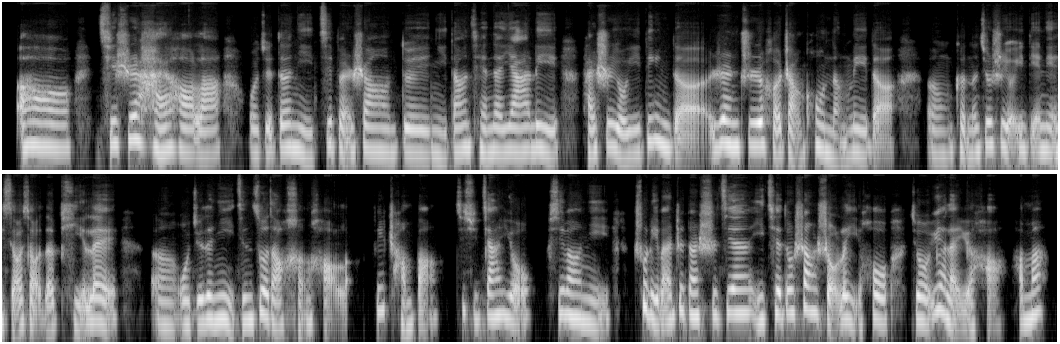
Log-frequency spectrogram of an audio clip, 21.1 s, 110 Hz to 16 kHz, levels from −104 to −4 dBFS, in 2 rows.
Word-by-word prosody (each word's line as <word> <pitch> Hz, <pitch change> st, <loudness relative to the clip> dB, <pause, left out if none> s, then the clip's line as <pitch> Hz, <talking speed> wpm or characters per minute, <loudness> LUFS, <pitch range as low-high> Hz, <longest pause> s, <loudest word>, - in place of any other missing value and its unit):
哦， 215 Hz, -2 st, +2 dB, 0.3 s
其 235 Hz, -, -2 dB
实 265 Hz, +4 st, +3 dB
还 200 Hz, -5 st, +3 dB
好 195 Hz, -3 st, +2 dB
啦。 175 Hz, +1 st, +1 dB, 0.3 s
我 185 Hz, -, -4 dB
觉 -, -, -2 dB
得 210 Hz, +1 st, 0 dB
你 190 Hz, -6 st, -1 dB
基 230 Hz, +7 st, -6 dB
本 195 Hz, -3 st, -1 dB
上 195 Hz, -2 st, -1 dB
对 180 Hz, -2 st, 0 dB
你 175 Hz, -2 st, -7 dB
当 195 Hz, +4 st, -1 dB
前 195 Hz, -3 st, -4 dB
的 190 Hz, -1 st, 0 dB
压 195 Hz, 0 st, +1 dB
力 195 Hz, -3 st, 0 dB, 0.2 s
还 180 Hz, 0 st, -1 dB
是 220 Hz, +2 st, +1 dB
有 170 Hz, -5 st, +2 dB
一 180 Hz, +2 st, -3 dB
定 250 Hz, +2 st, 0 dB
的 335 Hz, +6 st, +1 dB
认 230 Hz, -1 st, +5 dB
知 225 Hz, +1 st, +6 dB
和 185 Hz, -5 st, +1 dB
掌 190 Hz, -, 0 dB
控 225 Hz, -5 st, -2 dB
能 175 Hz, +1 st, -7 dB
力 185 Hz, -2 st, -1 dB
的。 -, -, -2 dB, 0.3 s
呃， 175 Hz, -1 st, -9 dB
可 185 Hz, -, -2 dB
能 180 Hz, +1 st, -5 dB
就 230 Hz, +3 st, +1 dB
是 225 Hz, -1 st, -3 dB
有 -, -, +1 dB
一 -, -, -3 dB
点 200 Hz, -, -4 dB
点 190 Hz, -1 st, -2 dB
小 195 Hz, -, 0 dB
小 195 Hz, +2 st, 0 dB
的 -, -, 0 dB
疲 175 Hz, -2 st, -7 dB
累。 205 Hz, +4 st, +2 dB, 0.3 s
呃， 185 Hz, -2 st, -6 dB
我 185 Hz, -, -1 dB
觉 195 Hz, -, +2 dB
得 215 Hz, -, +5 dB
你 215 Hz, +1 st, +2 dB
已 195 Hz, -, -2 dB
经 205 Hz, 0 st, -1 dB
做 240 Hz, +2 st, +4 dB
到 -, -, +1 dB
很 -, -, -7 dB
好 -, -, -2 dB
了， -, -, -7 dB, 0.2 s
非 275 Hz, -, -4 dB
常 180 Hz, -, -5 dB
棒， 225 Hz, +3 st, -4 dB
继 280 Hz, -, -10 dB
续 240 Hz, -5 st, -6 dB
加 230 Hz, +2 st, +2 dB
油。 245 Hz, +1 st, -1 dB
希 255 Hz, -, -4 dB
望 225 Hz, -4 st, +2 dB
你 195 Hz, +3 st, -6 dB, 0.2 s
处 320 Hz, -, +2 dB
理 210 Hz, -7 st, +3 dB
完 220 Hz, -, +1 dB
这 280 Hz, -, -2 dB
段 235 Hz, -3 st, +3 dB
时 240 Hz, -, -3 dB
间， 260 Hz, +2 st, +2 dB
一 210 Hz, -, -1 dB
切 250 Hz, +4 st, +4 dB
都 260 Hz, +1 st, +1 dB
上 275 Hz, -2 st, +4 dB
手 -, -, +4 dB
了 215 Hz, -, +4 dB
以 195 Hz, -, -6 dB
后 200 Hz, +2 st, +1 dB, 0.2 s
就 210 Hz, -3 st, +3 dB
越 280 Hz, -1 st, +1 dB
来 -, -, +2 dB
越 -, -, -2 dB
好， -, -, -5 dB
好 -, -, -4 dB
吗？ 245 Hz, +5 st, +2 dB
210 Hz, 260 characters per minute, -23 LUFS, 190-235 Hz, 0.3 s, 知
